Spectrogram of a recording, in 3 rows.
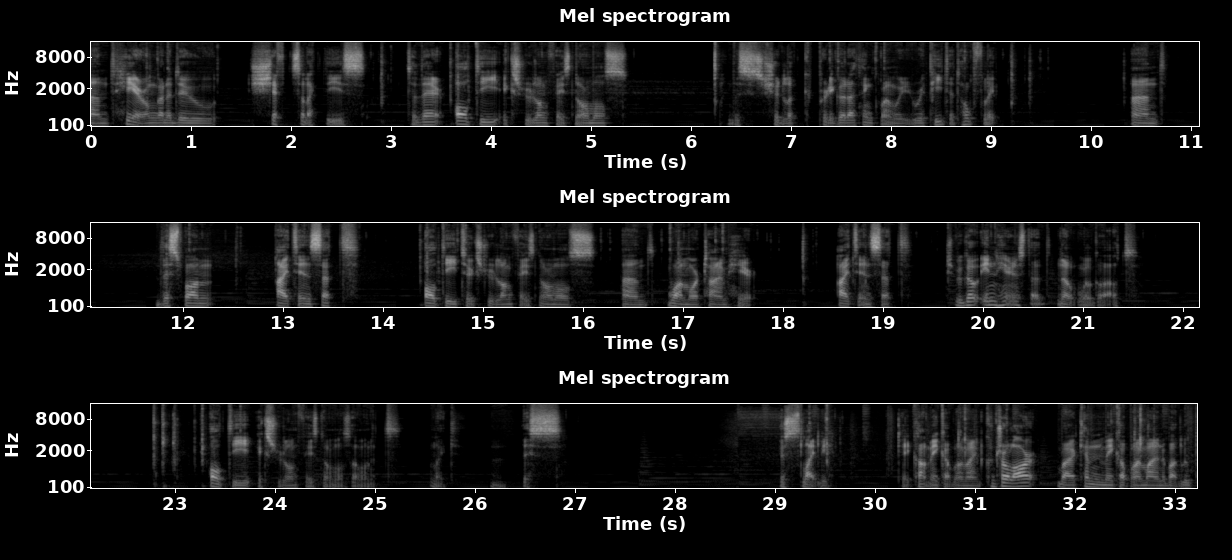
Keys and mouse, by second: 0.2 3, 0.4 click, 1.0 middle click, 2.3 ctrl+shift+click, 2.7 middle click, 3.4 alt+e, 7.6 click, 8.5 ctrl+shift+click, 9.2 shift+click, 9.5 shift+click, 11.7 shift+click, 12.6 i, 14.2 alt+e, 17.0 shift+click, 17.6 shift+click, 18.4 i, 19.4 e, 22.6 ctrl+z, 23.0 alt+e, 29.2 3, 29.7 click, 30.6 ctrl+r, 32.4 ctrl+r.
